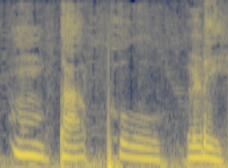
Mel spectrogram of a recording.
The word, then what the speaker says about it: Mphafhuli: I can hear you saying Mphafhuli. So how do you pronounce it? Mphafhuli. Oh, Mphafhuli. Yes.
